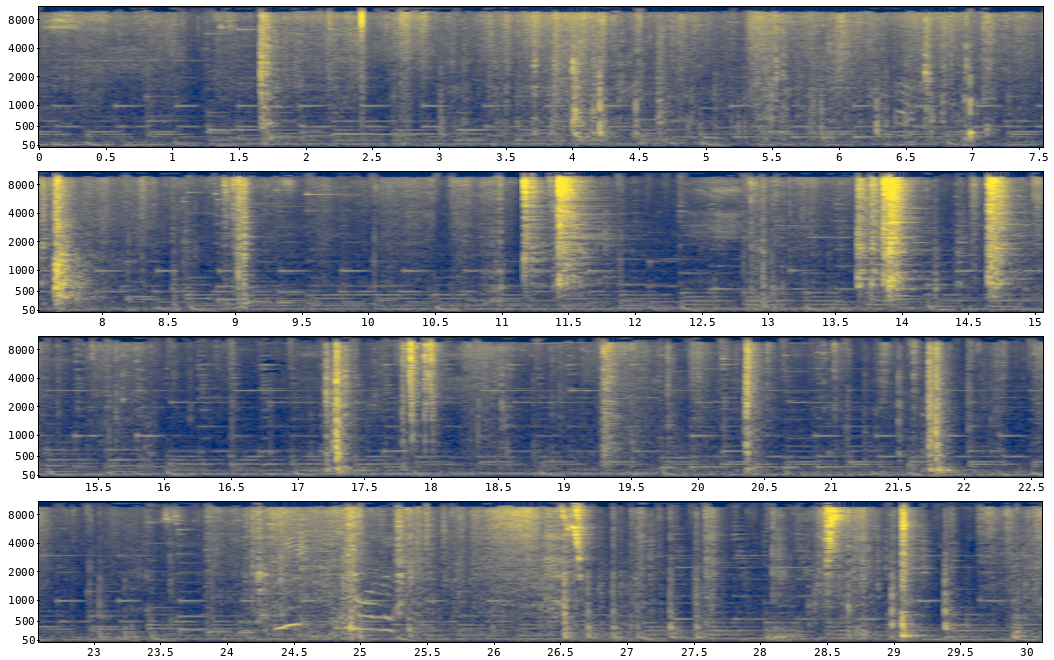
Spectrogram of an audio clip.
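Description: Background music with a steady beat, overlaid by scattered knocks and clacks of hard plastic air fryer parts being handled and fitted, and the rustle of bubble wrap being pulled off.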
